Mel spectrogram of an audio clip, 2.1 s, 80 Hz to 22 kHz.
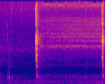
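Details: Mercruiser 3.0 boat with new starter installed, electric fuel pump run while testing the wiring; faint steady hum with a thin high whine under a couple of clicks, the fuel pump runs normally.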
